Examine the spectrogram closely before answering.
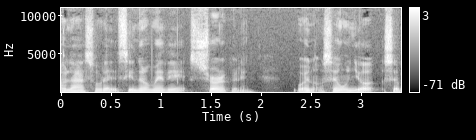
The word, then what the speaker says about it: Sjögren: Bueno, ahora vamos a hablar sobre el síndrome de Sjögren. Bueno, según yo se pronuncia así.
